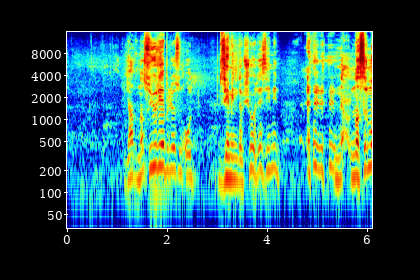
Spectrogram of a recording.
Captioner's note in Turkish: kahkaha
